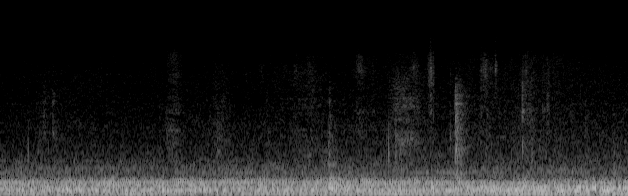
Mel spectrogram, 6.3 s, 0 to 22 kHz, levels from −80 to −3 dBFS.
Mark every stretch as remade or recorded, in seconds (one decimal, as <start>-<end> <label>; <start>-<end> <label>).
0.0-1.7 remade; 1.7-5.5 recorded; 5.5-6.3 remade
